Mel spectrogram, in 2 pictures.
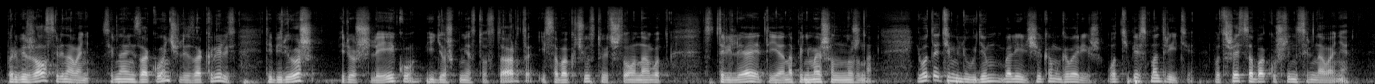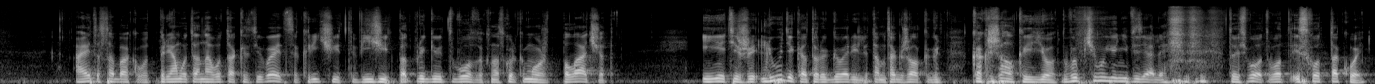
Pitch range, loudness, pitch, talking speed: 110-130 Hz, -19 LUFS, 120 Hz, 185 wpm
